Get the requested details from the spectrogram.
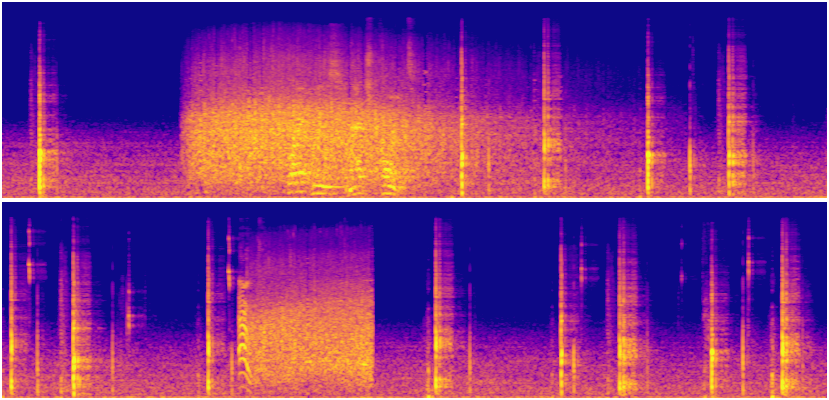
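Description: A tennis racket strikes a ball.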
